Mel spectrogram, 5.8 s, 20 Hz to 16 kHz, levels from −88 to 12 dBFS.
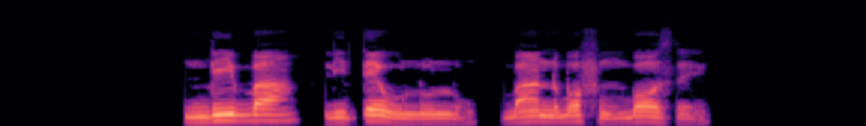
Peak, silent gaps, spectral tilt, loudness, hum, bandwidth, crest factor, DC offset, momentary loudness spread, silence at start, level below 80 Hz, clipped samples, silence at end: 0 dBFS; 2.02-2.15 s, 3.18-3.32 s; -9 dB/octave; -17 LUFS; none; 4.7 kHz; 18 dB; under 0.1%; 14 LU; 1.2 s; -62 dBFS; under 0.1%; 1.1 s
